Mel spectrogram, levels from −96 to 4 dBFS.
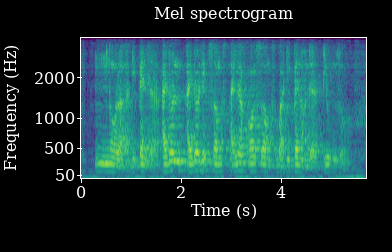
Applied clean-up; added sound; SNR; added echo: none; none; none; reverberation time 0.9 s.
